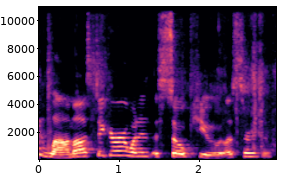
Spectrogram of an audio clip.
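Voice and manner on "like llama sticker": usual speaking voice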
